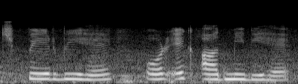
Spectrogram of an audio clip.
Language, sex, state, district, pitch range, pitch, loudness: Hindi, female, Arunachal Pradesh, Lower Dibang Valley, 225-245 Hz, 240 Hz, -14 LUFS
